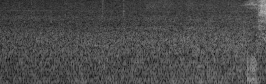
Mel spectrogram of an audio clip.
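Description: Steady outdoor background noise: an even low rumble and hiss with no distinct events.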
